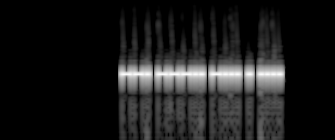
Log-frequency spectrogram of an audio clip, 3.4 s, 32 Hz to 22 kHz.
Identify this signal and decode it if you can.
Morse code, heard as a keyed tone, about 40 wpm, 700 Hz. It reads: G8BEH
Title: DXCC-100 Call Signs - 5 Characters - 40wpm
